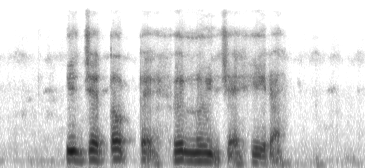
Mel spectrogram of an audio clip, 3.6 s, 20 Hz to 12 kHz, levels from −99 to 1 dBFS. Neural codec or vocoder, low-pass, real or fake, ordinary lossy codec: codec, 16 kHz, 4 kbps, FreqCodec, smaller model; 7.2 kHz; fake; Opus, 16 kbps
